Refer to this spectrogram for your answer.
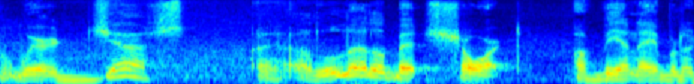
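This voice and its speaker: A man's medium-pitched voice with an Alabama accent, over noticeable background noise. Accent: Southern US (Alabama). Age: 80s+. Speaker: former small-town mayor. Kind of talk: news interview.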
